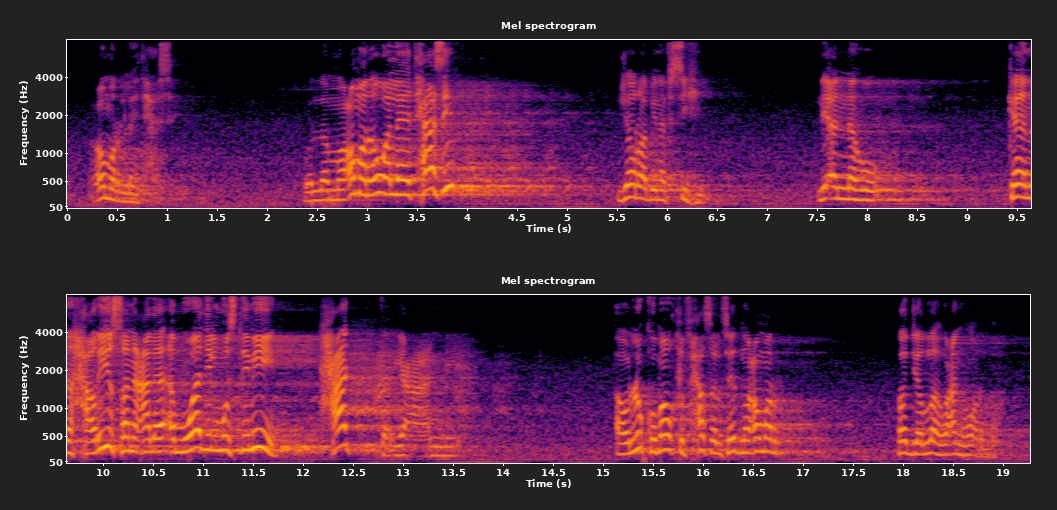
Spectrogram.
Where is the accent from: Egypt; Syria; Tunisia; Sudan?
Egypt; اللهم اجعل بلدنا مصر بلدا آمنا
